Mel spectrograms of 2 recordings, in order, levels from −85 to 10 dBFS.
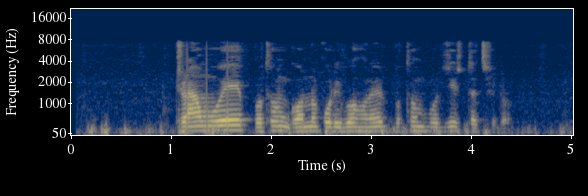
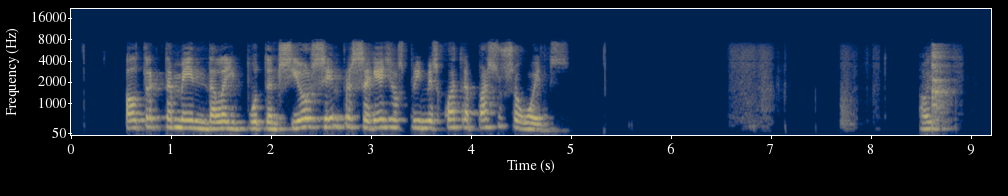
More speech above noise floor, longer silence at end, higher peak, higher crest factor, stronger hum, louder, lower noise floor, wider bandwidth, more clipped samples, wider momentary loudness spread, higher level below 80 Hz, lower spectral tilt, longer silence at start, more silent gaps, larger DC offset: about the same, 27 dB vs 29 dB; second, 0.1 s vs 0.35 s; about the same, -2 dBFS vs -2 dBFS; about the same, 18 dB vs 18 dB; neither; second, -19 LUFS vs -16 LUFS; about the same, -45 dBFS vs -46 dBFS; about the same, 8 kHz vs 8 kHz; neither; first, 20 LU vs 7 LU; first, -42 dBFS vs -64 dBFS; first, -6.5 dB/octave vs -3 dB/octave; second, 0.15 s vs 0.55 s; second, none vs 5.03-5.31 s, 5.41-5.57 s, 5.63-6.52 s, 7.28-7.58 s, 8.22-8.47 s; neither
